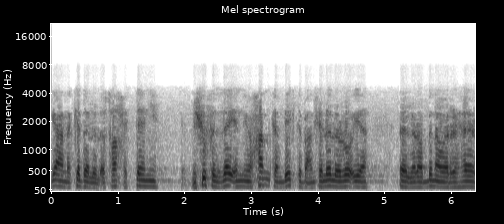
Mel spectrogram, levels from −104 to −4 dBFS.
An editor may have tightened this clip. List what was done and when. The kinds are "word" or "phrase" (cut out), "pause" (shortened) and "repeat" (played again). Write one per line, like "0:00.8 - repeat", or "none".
0:03.2 - word
0:03.9 - phrase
